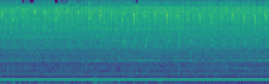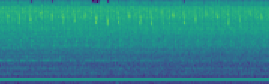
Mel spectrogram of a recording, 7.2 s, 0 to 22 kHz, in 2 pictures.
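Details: Hyundai Coupé Tuscani engine running: steady mid-pitched drone that doesn't change; engine noise, cause not identified, though loading glitches at 0:10 and 0:23 are not real sounds.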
